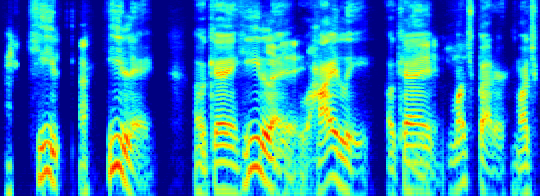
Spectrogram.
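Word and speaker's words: ὕλη: back to Neoplatonic philosophy when they said highly, right? Highly matter. A lot of people say hule, but fuck them. I hate the anglicized pronunciation of Greek words.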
